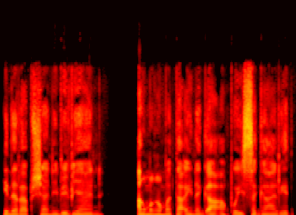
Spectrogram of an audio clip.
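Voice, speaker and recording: A woman with a Filipino accent tells a dramatic audio story. Her voice sits on the low side and sounds dry and close, with no room around it. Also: lively intonation, moderate pace, dark tone, dry recording. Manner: dramatic storytelling, voicing characters' lines. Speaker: narrator. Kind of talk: scripted audio drama narration.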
